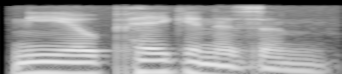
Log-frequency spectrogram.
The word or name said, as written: neo-paganism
